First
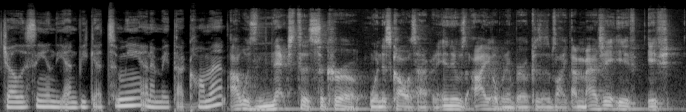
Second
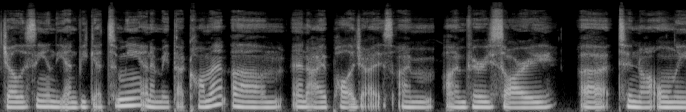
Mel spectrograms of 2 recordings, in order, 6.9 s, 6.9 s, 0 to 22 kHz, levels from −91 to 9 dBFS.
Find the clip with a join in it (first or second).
first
